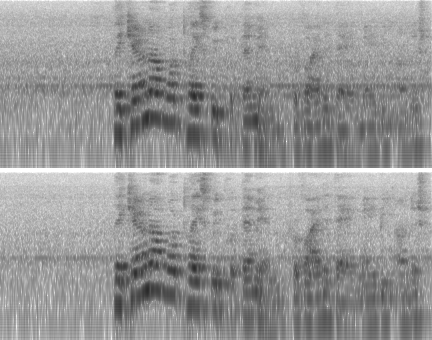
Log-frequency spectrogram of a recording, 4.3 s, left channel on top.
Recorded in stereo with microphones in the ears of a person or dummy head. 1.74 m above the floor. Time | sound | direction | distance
1.1 | a man speaking | 40° left (ahead or behind) | 1.5 m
